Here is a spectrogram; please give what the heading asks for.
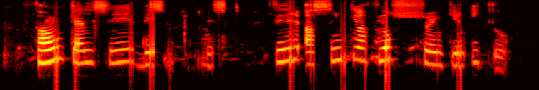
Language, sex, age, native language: Icelandic, male, 18-19, Icelandic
